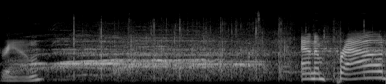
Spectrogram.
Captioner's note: audience cheers and applauds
